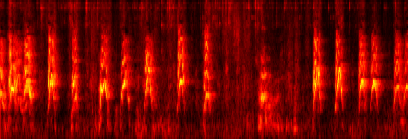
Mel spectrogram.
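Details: Three dogs chasing each other in follow the leader let out sharp, high barks about twice a second, unevenly spaced, with a short lull and a lower whine midway before the barking resumes.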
